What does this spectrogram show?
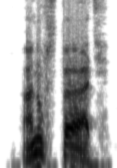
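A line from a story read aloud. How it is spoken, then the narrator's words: Shout. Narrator (Russian): выкрикнул он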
